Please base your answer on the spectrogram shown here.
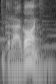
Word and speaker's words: dragón: Finally, you can see that dragón is spelled exactly the same as it is in English. However, the emphasis of pronunciation is on the last syllable, dragón.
